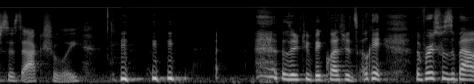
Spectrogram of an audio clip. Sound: laughter

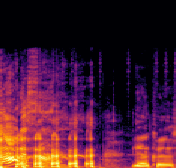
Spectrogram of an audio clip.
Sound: laughs

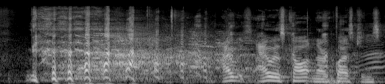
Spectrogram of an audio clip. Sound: all laughing

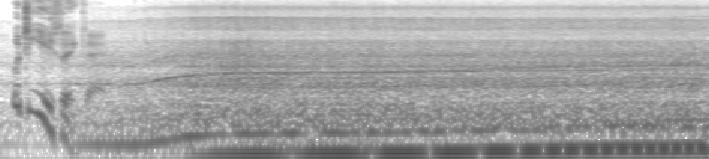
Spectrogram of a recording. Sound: engine revving

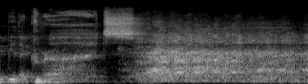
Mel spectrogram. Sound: audience laughing

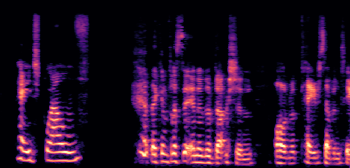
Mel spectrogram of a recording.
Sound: laughing

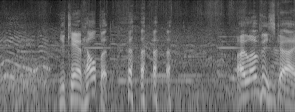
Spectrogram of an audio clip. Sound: chuckles

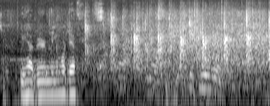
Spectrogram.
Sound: applause

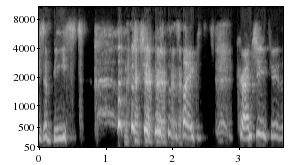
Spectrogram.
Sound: laughing

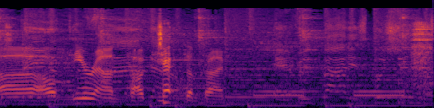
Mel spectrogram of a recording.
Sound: line beeps

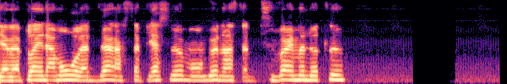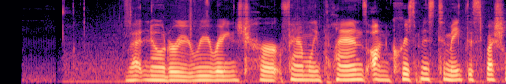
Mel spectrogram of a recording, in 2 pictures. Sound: speaking French

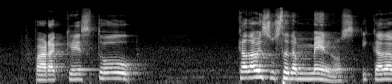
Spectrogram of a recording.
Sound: speaking Spanish

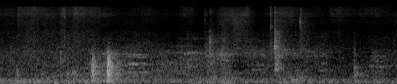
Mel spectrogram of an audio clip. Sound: knock

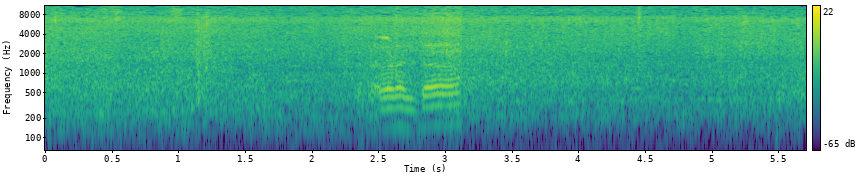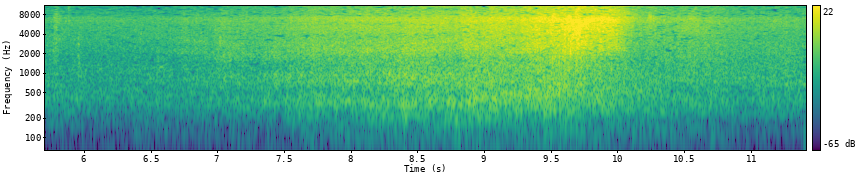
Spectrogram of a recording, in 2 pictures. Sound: sea Waves sound

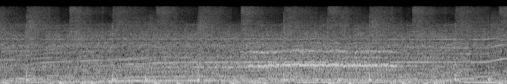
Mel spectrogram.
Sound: tires screeching

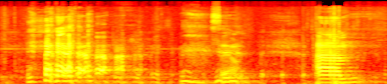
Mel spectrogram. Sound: laughing

